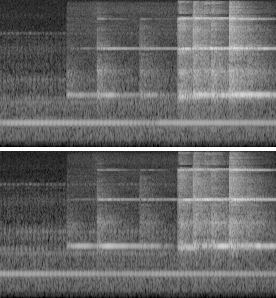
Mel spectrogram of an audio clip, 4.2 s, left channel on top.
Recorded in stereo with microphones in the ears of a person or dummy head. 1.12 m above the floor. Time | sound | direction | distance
1.0 | a doorbell | 5° left (ahead or behind) | 0.9 m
